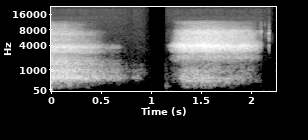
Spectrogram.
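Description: Two long, deep breaths taken during a full-body stretching routine, each a slow airy inhale or exhale with a short quiet gap between them, close and clear with no talking.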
